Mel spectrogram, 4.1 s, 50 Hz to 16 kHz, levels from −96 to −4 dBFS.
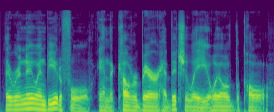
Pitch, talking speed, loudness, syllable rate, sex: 95 Hz, 190 wpm, -18 LUFS, 5.7 syllables/s, male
